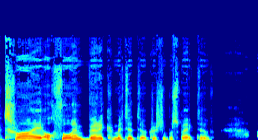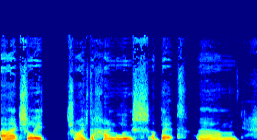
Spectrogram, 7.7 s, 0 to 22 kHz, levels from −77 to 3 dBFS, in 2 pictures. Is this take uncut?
yes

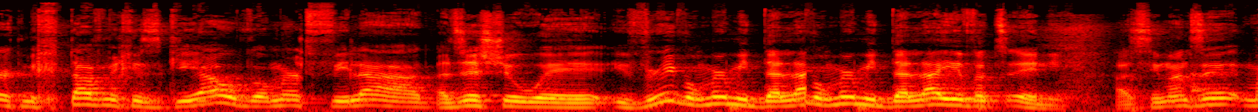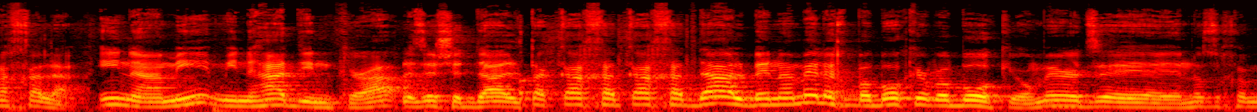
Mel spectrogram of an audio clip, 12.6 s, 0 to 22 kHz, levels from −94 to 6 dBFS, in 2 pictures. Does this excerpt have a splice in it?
yes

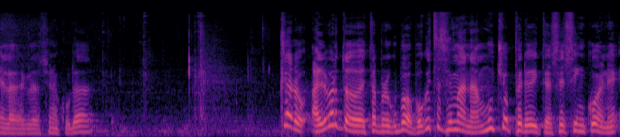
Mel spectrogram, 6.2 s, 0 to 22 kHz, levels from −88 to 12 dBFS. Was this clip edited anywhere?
no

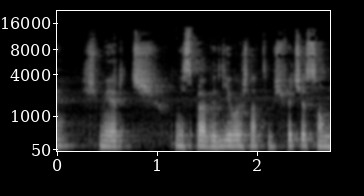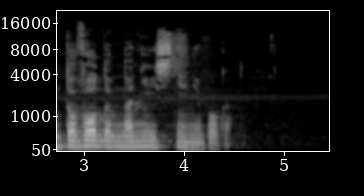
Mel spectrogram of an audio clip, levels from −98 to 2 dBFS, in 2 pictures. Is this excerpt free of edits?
yes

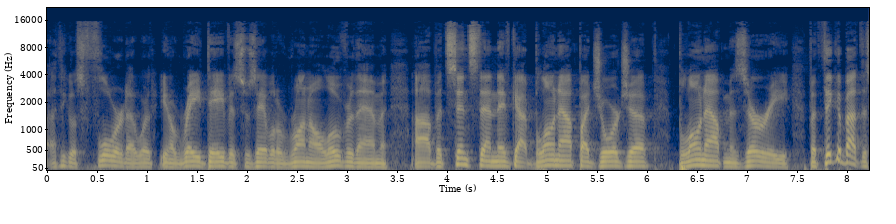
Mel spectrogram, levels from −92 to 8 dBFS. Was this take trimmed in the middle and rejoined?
yes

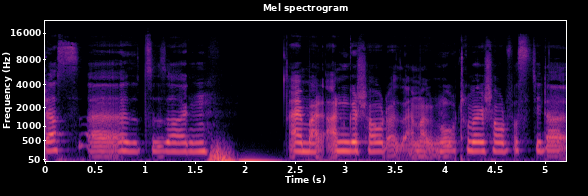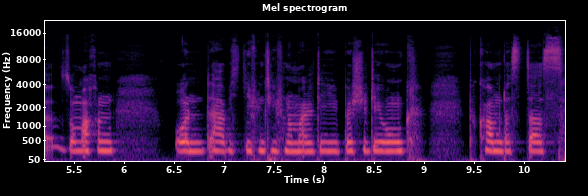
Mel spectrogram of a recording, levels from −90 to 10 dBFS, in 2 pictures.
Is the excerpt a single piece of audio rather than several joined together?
no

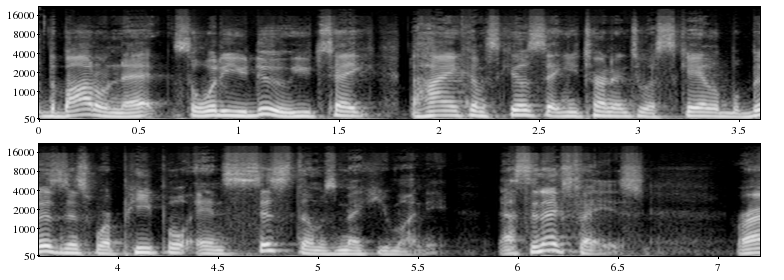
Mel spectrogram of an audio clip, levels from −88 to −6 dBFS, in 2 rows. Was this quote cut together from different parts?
yes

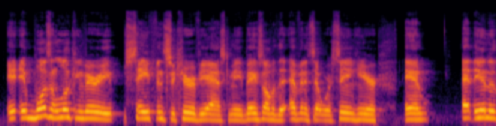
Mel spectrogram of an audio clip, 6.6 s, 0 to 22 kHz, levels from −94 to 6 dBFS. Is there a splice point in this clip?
no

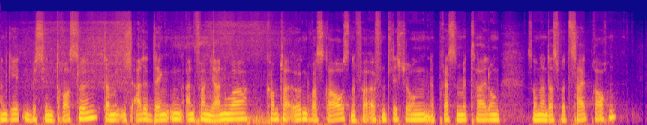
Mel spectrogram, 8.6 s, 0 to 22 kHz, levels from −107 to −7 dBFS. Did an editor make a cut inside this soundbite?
no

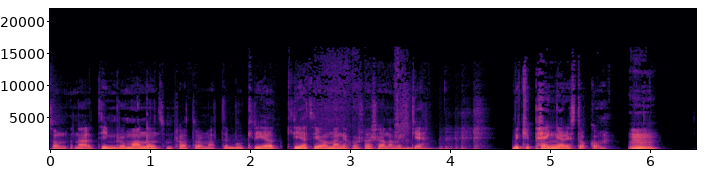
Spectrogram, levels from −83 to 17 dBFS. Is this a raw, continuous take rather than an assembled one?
no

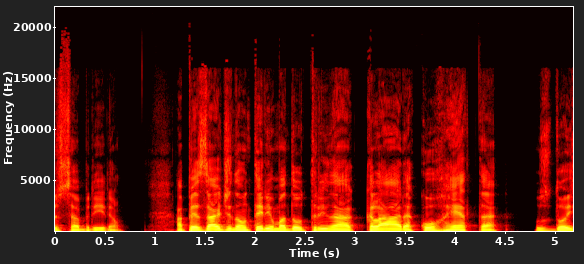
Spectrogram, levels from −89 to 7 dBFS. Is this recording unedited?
yes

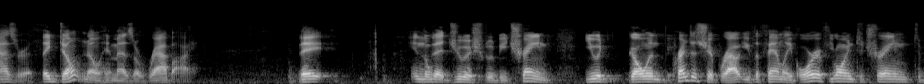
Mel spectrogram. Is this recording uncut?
no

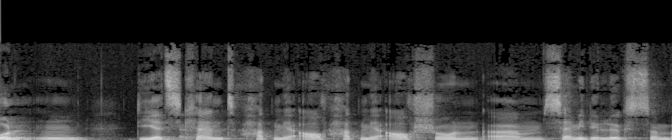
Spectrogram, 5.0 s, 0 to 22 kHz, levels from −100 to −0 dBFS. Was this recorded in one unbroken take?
no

